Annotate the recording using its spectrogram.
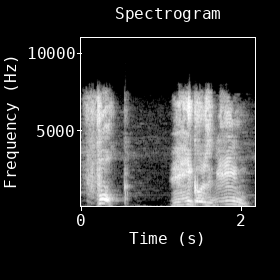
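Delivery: very high mock yell; imitating the Bruce yelling. Co-host fed up with the Scottish accent, high mock yell. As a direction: shriek it like an annoyed friend. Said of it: "it makes the Bruce just fling his phone".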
